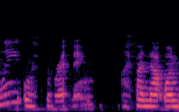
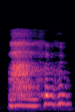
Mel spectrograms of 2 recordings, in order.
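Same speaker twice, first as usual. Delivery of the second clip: short amused laugh; real laugh; 3 semitones higher than usual. Real, not acted. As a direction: laugh briefly at your own aside. Laughs at own shout-out joke.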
